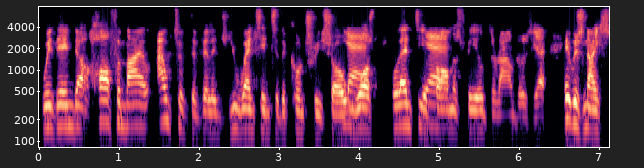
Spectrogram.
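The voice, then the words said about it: Scouse Liverpool accent. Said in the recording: “Very much didn't lose the Scouse accent ... I haven't quite lost my accent ... I managed to keep the Liverpool accent a little bit”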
